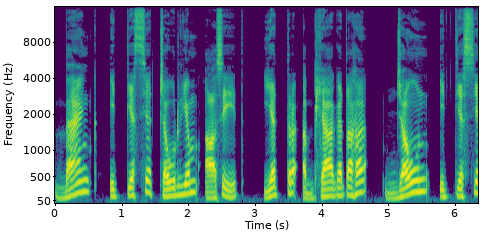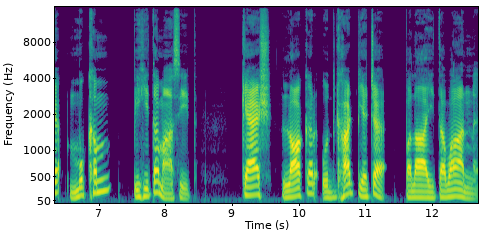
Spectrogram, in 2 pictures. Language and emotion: Sanskrit, neutral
